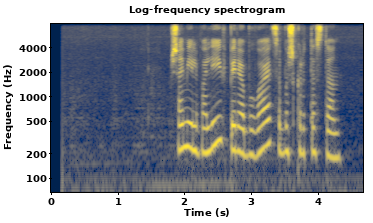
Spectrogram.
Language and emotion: Russian, neutral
